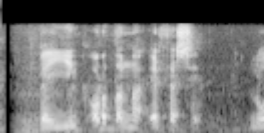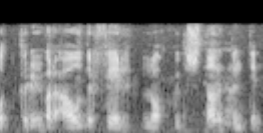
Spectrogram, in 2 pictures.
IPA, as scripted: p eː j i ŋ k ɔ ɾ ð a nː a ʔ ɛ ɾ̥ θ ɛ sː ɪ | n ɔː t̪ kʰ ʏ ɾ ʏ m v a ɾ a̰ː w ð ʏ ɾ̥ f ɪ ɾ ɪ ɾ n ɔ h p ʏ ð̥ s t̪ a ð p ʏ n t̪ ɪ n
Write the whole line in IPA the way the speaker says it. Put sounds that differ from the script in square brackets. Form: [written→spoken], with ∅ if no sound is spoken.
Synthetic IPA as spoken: p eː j i ŋ k ɔ ɾ ð a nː a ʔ ɛ ɾ̥ θ ɛ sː ɪ | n ɔː t̪ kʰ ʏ ɾ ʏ [m→n] v a ɾ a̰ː w ð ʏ ɾ̥ f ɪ ɾ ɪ ɾ n ɔ h [p→k] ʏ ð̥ s t̪ a ð p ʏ n t̪ ɪ n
